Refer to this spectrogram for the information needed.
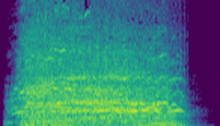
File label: Demon Horse; Monster Sound Effects; Horror; BlastWave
